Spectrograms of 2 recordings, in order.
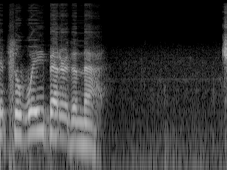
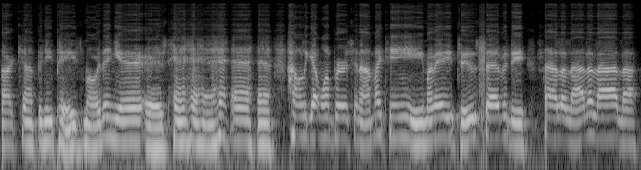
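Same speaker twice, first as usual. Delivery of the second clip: slow, lower sing-song taunt; gloating la la la in a lower voice; mock gloat; 4 semitones lower than usual. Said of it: "mocking the doubters".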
